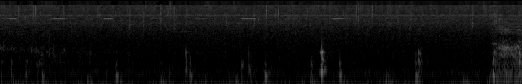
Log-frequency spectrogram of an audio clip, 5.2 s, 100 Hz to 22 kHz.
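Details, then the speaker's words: Heartbeat recorded with a microphone placed on the upper abdomen just below the sternum: soft, regular low thumps at about 80 beats per minute. "You can hear my heartbeat through that."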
